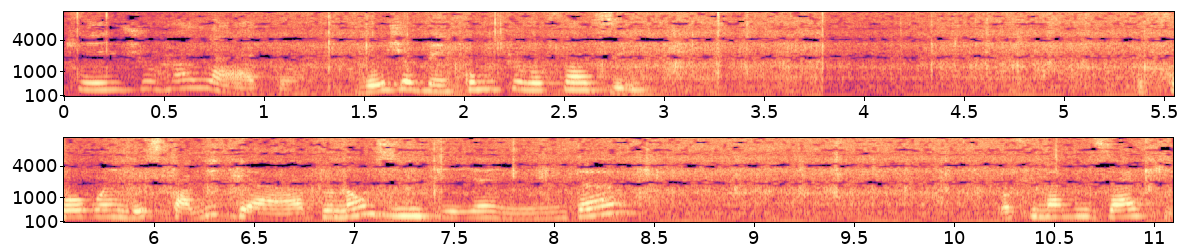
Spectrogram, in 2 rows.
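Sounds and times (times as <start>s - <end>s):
pot simmering with sizzling hiss: 0.0s - 11.0s.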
